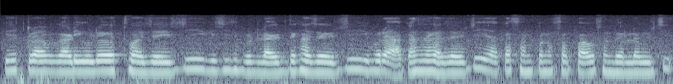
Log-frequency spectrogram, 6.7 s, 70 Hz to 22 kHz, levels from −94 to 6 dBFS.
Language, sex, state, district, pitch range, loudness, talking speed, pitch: Odia, male, Odisha, Malkangiri, 160-175 Hz, -14 LUFS, 170 wpm, 170 Hz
